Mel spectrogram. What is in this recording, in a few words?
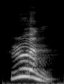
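"run", Mandarin pinyin, fourth tone; pinyindct-open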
